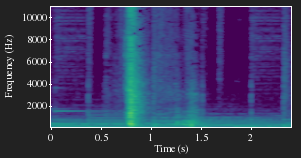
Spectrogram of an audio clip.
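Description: Soft background music with held notes. A little under a second in comes a short, sharp sound of a cardboard book mailer being handled, and a softer one just after.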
